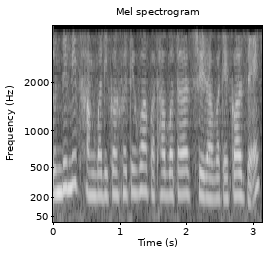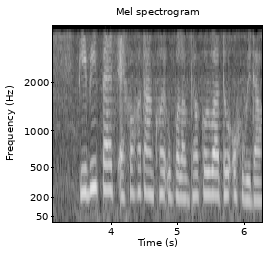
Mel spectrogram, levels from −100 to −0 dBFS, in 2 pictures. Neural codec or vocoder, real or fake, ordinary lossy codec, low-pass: codec, 16 kHz in and 24 kHz out, 1 kbps, XY-Tokenizer; fake; none; 3.6 kHz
